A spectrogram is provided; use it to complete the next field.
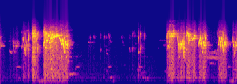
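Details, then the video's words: Happy pet budgerigar chirping: two bursts of high, scratchy warbled chirps and squeaks, dense and rapid, with a short quiet gap holding a few soft ticks. "Happy budgie chirping sound"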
